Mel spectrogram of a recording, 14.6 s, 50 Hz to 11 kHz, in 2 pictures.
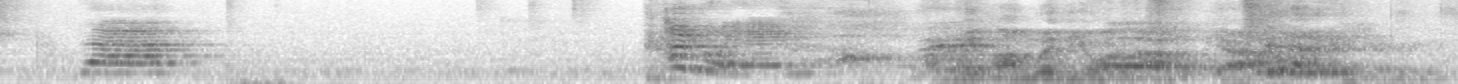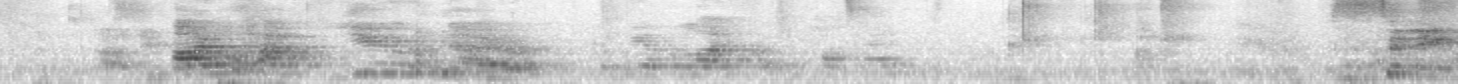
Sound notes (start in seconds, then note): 1.8 geese gasp; 12.3 click, click, click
